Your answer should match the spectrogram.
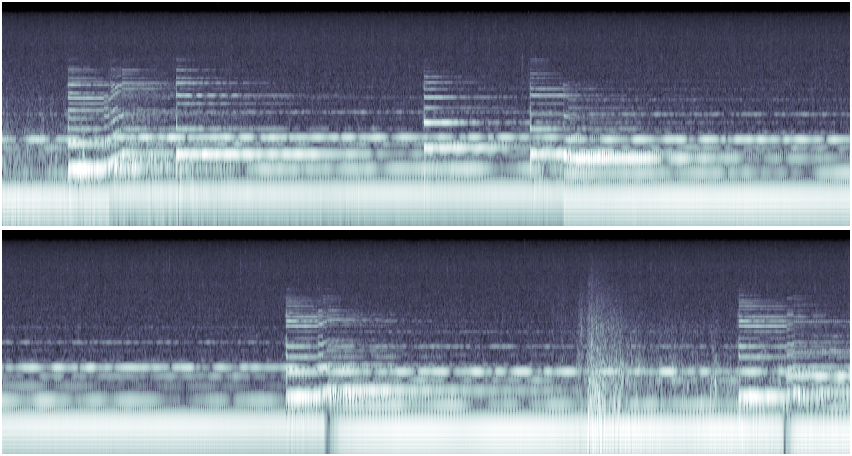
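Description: Steady, soft rain patters continuously on grass beneath slow, sustained ambient synth chords that shift pitch every few seconds; no one speaks.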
